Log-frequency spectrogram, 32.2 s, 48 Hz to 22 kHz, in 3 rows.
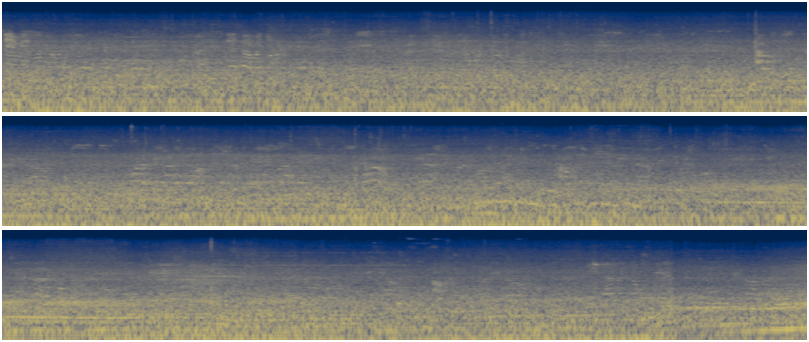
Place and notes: Allees Khalifa Ababacar Sy, Dakar, Senegal - jet d’eau sicap
The roundabout “jet d’eau sicap” and its surrounding buildings is part of a urbanisation projects from the end of 1950’s.
Sicap is part of the name of a number of districts in Dakar that were planned and built by the Société immobilière du Cap-Vert (SICAP).
22 February 2020, 12:31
